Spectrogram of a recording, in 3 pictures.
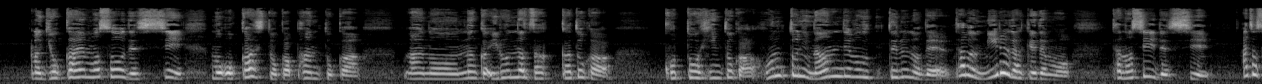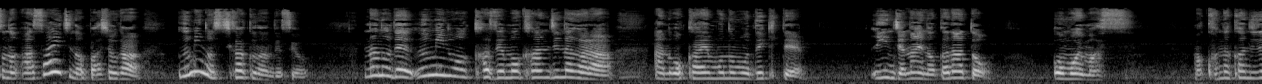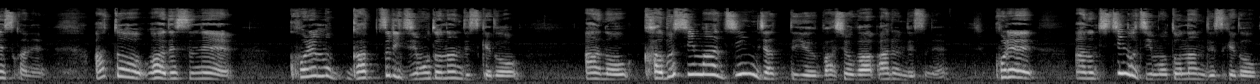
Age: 20-39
